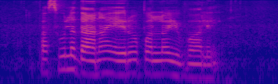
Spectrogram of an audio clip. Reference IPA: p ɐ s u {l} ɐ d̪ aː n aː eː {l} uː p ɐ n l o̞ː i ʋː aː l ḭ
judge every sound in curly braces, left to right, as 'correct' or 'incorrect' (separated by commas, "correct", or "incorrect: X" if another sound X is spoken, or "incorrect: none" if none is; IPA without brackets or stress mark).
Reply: correct, incorrect: ɾ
